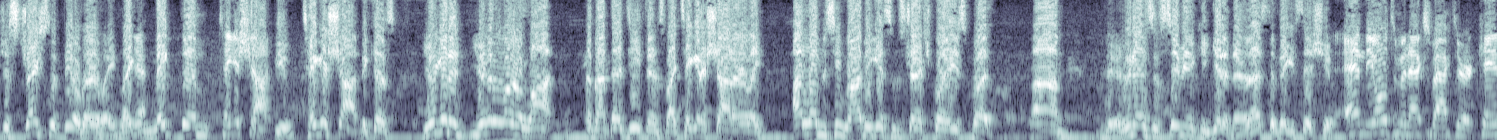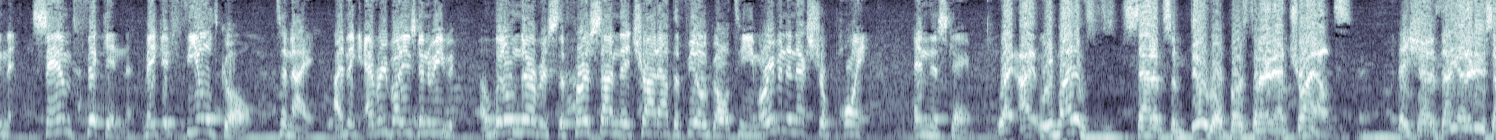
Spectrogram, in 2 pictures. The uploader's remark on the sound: Live From MNF At MetLife Stadium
